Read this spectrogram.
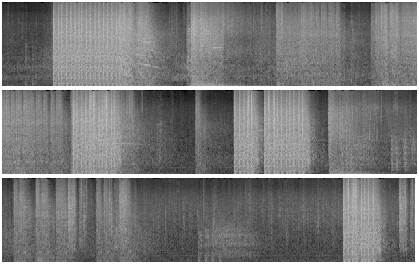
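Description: A rifle fires in loud, rapid bursts.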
